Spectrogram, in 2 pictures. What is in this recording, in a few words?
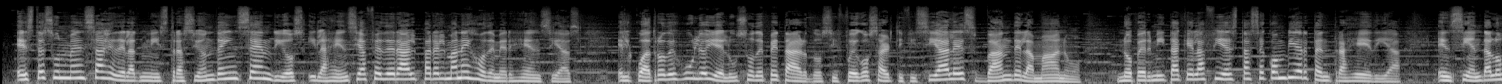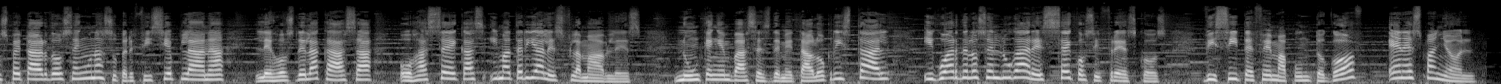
PSA ESP Fireworks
